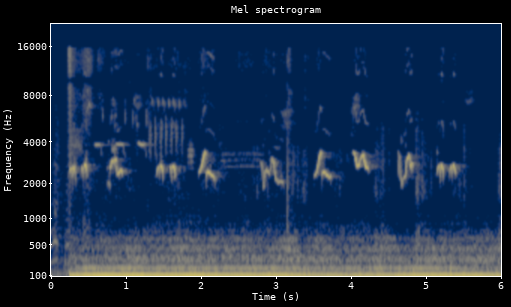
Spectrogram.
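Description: Songbird singing short, clear chirped phrases, each note slurring up or down, repeated in groups. Beneath it is a loud, steady low hum that starts abruptly just after the beginning and stops abruptly near the end; the hum is the loudest sound.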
